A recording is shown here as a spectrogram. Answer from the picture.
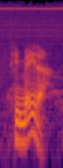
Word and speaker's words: Jimena: so we will now be watching tropical storm jimena it was a tropical depression early much post tropical storm tamina is the name you don't pronounce Jake he may not 12.1 north 130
